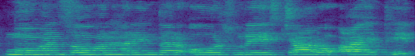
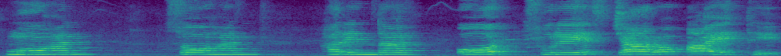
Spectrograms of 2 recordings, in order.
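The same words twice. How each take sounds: First: The names run together with no pauses between. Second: Short pauses separate the names from each other. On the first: The speaker calls it wrong. "अब मैं आपको ऐसे ही बोल दूं इन्हें" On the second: The speaker calls it right. "थोड़ा सा रुकने के लिए अल्प विराम का प्रयोग किया जाता है"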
